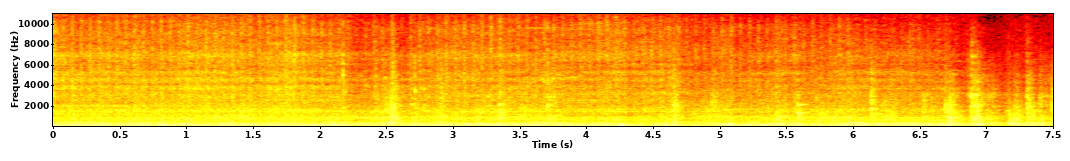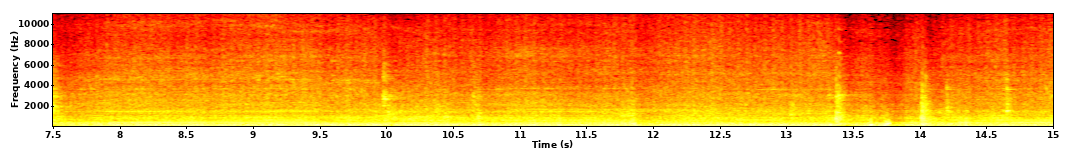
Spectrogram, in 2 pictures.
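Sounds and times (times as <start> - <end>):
excavator diesel engine humming: 0.0 - 15.0
sharp knocks: 13.3 - 14.3.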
